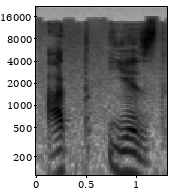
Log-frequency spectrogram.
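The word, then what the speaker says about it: отъезд: 그래서 분리를 하면 발음이 at jest, at jest. 물론 그걸 발음할 때는 이제 연결해서 읽어야 되겠지만 연결을 예와 직접 시키지 않고 분리해서 빨리 읽는다는 뜻입니다. 그래서 at jest, at jest 이렇게 읽는다는 뜻입니다.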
